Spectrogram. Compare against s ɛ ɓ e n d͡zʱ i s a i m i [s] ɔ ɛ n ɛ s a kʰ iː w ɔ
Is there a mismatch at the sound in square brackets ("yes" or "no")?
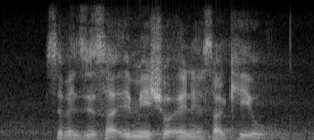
yes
